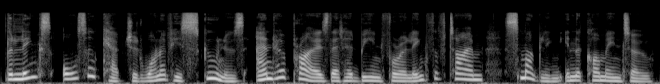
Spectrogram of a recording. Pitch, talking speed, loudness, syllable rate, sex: 200 Hz, 210 wpm, -19 LUFS, 5.4 syllables/s, female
